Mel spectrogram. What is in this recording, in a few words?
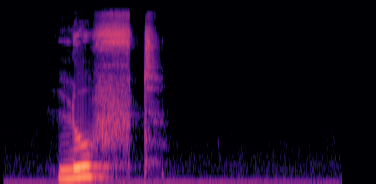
"luft", german; nouns gender feminine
